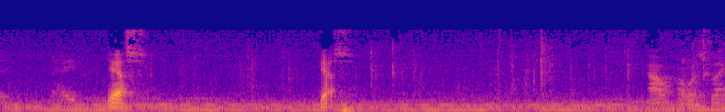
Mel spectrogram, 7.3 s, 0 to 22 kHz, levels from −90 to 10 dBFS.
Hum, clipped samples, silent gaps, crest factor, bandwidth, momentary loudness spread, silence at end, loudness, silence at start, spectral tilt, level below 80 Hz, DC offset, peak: 60 Hz at -45 dBFS; under 0.1%; none; 26 dB; 8.4 kHz; 16 LU; 0 s; -29 LUFS; 0 s; -6.5 dB/octave; -36 dBFS; 0.1%; -2 dBFS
